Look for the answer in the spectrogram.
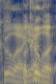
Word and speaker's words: Pakula: Pakula, I'm going to fuck that up. – Well, I'm going to fuck it up. – It's not Scott Bakula. It's Alan Pakula. – It rhymes with Dracula.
